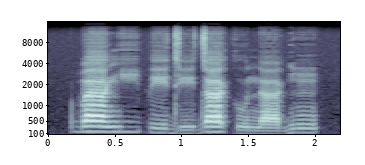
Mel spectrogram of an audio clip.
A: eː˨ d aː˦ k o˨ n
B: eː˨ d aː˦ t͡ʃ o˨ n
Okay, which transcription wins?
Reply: A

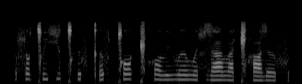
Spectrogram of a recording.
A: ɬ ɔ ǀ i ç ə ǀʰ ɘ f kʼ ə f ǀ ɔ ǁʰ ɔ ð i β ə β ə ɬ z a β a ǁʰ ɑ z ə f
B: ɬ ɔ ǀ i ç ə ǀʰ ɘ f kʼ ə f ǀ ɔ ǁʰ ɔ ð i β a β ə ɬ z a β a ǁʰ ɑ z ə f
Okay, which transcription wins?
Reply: A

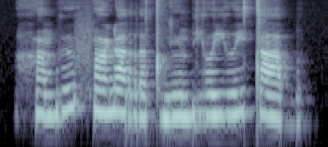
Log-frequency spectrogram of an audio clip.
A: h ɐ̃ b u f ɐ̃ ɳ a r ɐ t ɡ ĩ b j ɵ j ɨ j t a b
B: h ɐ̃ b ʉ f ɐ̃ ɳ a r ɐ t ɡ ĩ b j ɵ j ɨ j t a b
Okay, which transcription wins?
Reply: B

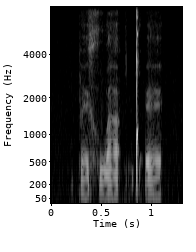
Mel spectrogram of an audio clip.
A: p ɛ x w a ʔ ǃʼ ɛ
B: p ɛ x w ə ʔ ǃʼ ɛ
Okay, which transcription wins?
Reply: A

